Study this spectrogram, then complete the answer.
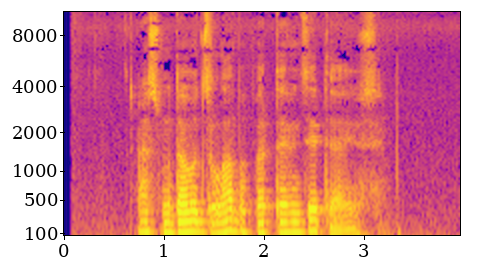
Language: Latvian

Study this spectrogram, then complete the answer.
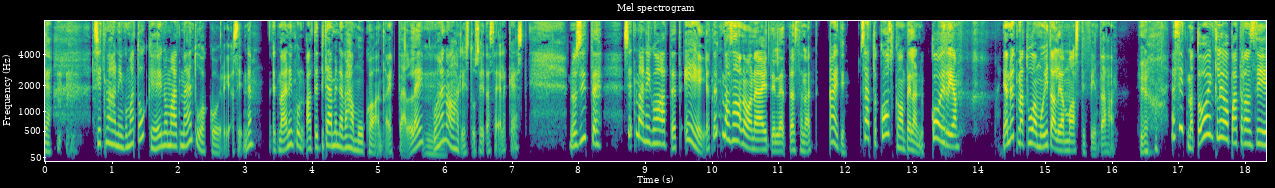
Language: Finnish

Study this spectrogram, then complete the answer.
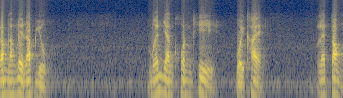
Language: Thai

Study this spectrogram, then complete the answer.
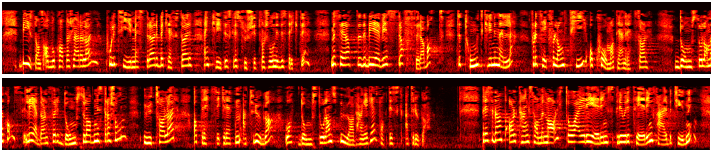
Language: Norwegian Nynorsk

